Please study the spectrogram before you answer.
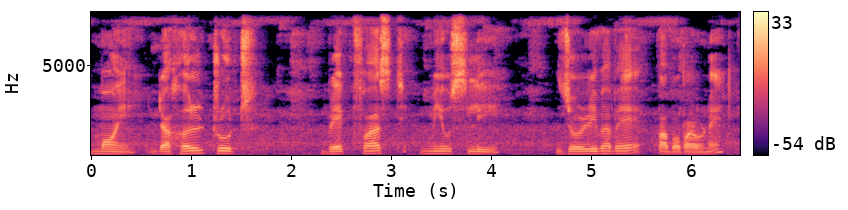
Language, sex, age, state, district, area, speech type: Assamese, male, 30-45, Assam, Jorhat, rural, read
